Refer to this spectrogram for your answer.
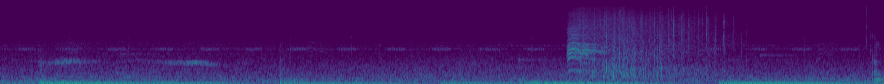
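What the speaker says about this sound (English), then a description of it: "Don't do that, you stupid birds." Crows cawing in the video game Telltale's Game of Thrones, a burst of harsh calls around the middle over a steady ambient game backdrop, with fainter bird sounds earlier.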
